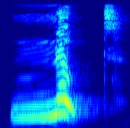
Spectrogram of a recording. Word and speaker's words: note: Remember that 4th letter is our magic letter E that does not make a sound.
